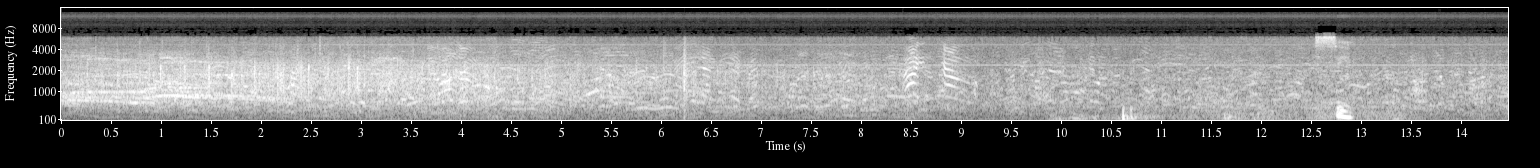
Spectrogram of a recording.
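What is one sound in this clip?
A man speaks into a microphone over loudspeakers.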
